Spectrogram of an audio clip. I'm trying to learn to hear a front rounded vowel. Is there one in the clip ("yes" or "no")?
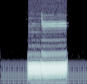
yes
